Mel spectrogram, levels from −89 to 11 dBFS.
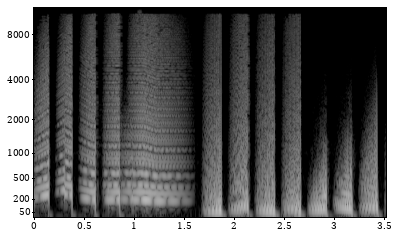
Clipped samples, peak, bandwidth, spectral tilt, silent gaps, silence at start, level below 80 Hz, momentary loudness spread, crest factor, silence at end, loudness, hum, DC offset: under 0.1%; -10 dBFS; 11.5 kHz; -6 dB/octave; none; 0 s; -34 dBFS; 6 LU; 18 dB; 0.1 s; -28 LUFS; none; under 0.1%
